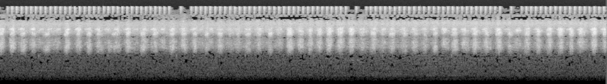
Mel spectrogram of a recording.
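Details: Many cicadas buzzing in summer, a bright, sizzling high drone with clear pulsing swells roughly every half second, steady in strength throughout.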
